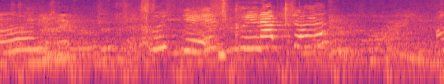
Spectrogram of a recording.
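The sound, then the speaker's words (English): Toddlers' and preschoolers' high voices chatter, squeal and call out over a busy indoor hubbub in a children's soft play area with a sand pit, a steady mix of playful shrieks and echoing babble. “Toddlers and preschoolers tumble across a soft play area or dig in the sand pit.”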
